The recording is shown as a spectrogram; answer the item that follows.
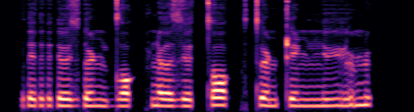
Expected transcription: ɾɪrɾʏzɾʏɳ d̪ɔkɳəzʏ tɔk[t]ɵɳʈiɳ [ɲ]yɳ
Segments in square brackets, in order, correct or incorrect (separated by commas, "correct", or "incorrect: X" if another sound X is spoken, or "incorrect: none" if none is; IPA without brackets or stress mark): correct, incorrect: n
